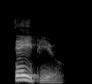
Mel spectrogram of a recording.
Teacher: There is no t sound in this word, even though the spelling uses the t, do not pronounce the t.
